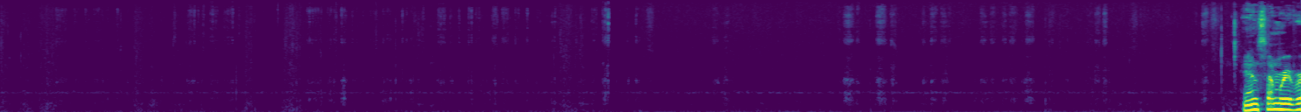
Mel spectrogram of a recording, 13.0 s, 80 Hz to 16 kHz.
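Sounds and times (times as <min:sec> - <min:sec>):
pen nib scratching on paper: 0:00.3 - 0:06.5, 0:08.4 - 0:11.2.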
